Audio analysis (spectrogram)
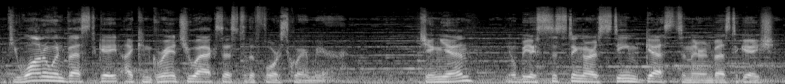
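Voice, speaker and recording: An actor playing a government official in a video game, with brisk, easygoing authority. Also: male voice, mid-range voice, animated, close to an everyday voice. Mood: brisk, instructing. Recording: music under the voice.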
